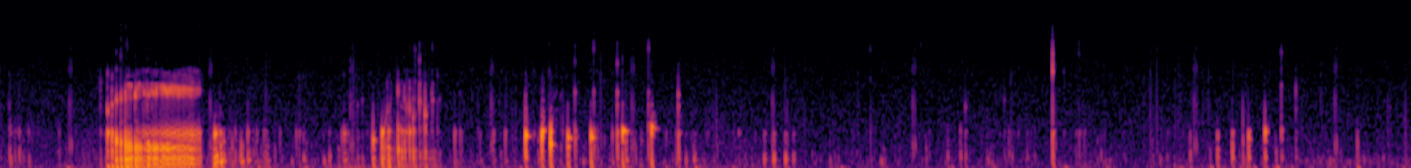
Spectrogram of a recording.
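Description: A loud drawn-out gurgle followed by bubbling, popping rumbles that trail off, ordinary stomach gurgling.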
